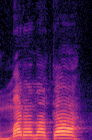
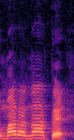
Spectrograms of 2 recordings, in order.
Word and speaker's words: maranatá: E agora do aramaico dialeto de Jesus, eu clamo maranatá, como dizemos nós católicos, ou maranata, como dizem nossos irmãos separados das comunidades evangélicas ou protestantes. Não importa a pronúncia, o significado é o mesmo: vinde, Senhor Jesus.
